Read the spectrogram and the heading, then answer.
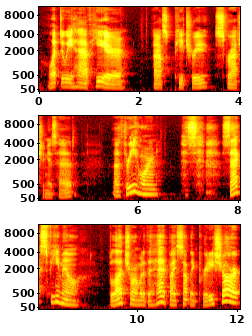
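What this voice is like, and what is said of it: Cartoon character voice. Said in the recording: “doing a Petrie voice”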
